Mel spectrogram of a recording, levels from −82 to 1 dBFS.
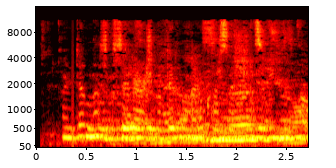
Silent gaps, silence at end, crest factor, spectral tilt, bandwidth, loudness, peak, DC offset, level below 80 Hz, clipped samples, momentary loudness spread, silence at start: none; 0 s; 14 dB; -5.5 dB/octave; 11.5 kHz; -19 LUFS; -4 dBFS; under 0.1%; -50 dBFS; under 0.1%; 4 LU; 0.25 s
